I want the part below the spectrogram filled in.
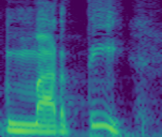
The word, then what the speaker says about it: Martí: Martí, con acento en la y como Martí, el que era jugador del, Sevilla.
